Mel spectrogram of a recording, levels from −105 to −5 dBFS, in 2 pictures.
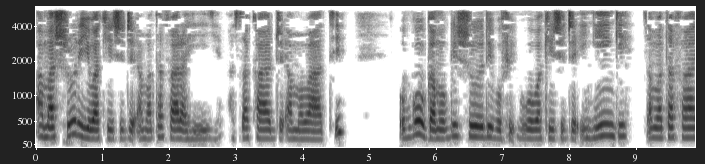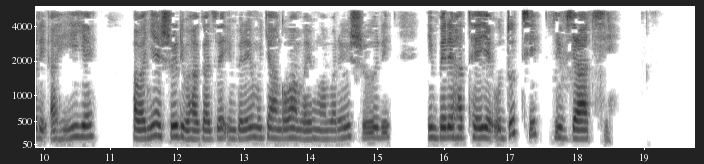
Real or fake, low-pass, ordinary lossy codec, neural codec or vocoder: real; 5.4 kHz; MP3, 24 kbps; none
